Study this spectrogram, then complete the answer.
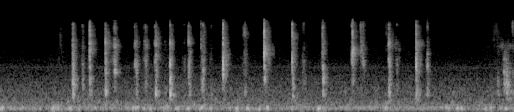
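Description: Rapid keystrokes on a computer keyboard as a file name is entered, a quick irregular stream of crisp clicks at close range with a faint background hum and no talking.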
